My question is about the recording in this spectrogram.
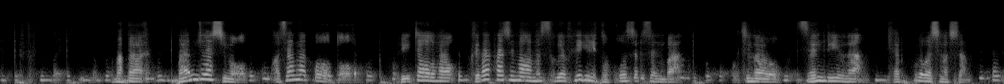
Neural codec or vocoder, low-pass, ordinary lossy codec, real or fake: codec, 16 kHz, 0.5 kbps, FreqCodec, smaller model; none; none; fake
